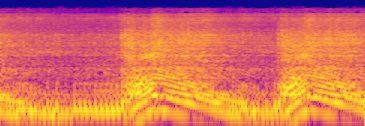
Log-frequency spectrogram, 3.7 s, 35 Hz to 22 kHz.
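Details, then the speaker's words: 2020 SSR Motorsports SR300 with new Lectron carburettor, slack removed from throttle and idle turned down: two sharp, clean blips climbing quickly and falling smoothly, no hesitation or bog; normal free revving, far better than stock carb. "this sounds a lot more like a race bike now doesn't it holy crap what a difference"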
